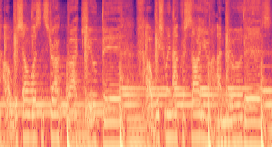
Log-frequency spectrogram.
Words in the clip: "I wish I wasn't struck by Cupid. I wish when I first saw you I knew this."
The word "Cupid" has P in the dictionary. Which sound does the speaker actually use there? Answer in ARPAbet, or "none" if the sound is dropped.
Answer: B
